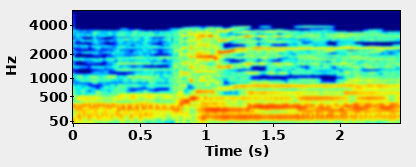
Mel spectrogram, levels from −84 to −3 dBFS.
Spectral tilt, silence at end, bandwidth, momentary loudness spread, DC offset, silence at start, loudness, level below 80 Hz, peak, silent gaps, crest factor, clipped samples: -9.5 dB/octave; 0 s; 4.1 kHz; 10 LU; under 0.1%; 0 s; -18 LUFS; -44 dBFS; -4 dBFS; none; 14 dB; under 0.1%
